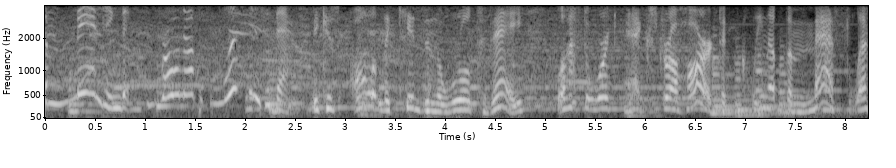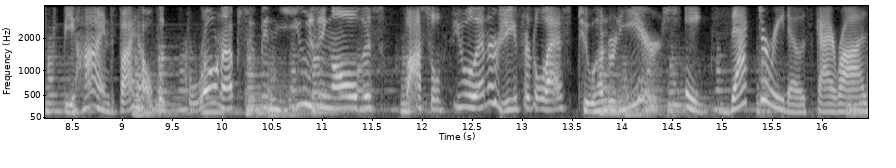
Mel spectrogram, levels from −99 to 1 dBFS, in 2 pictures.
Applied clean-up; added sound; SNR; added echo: none; none; none; none.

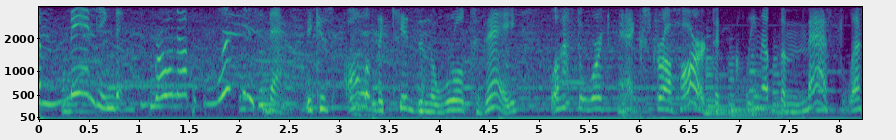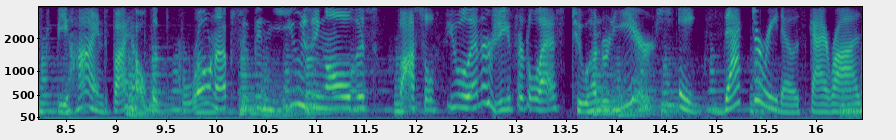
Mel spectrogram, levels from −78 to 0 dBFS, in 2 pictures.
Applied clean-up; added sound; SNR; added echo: none; Zipper (clothing); 19 dB; none.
